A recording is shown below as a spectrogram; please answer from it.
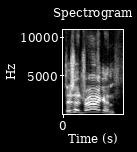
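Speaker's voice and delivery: high, loud cry of alarm; shouted warning. Pretend. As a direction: shout a pretend warning to the guards. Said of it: "food cart and shout".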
